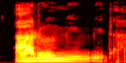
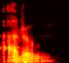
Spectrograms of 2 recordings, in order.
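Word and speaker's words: עָרוּם: 발음은 아룸입니다. 아룸.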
